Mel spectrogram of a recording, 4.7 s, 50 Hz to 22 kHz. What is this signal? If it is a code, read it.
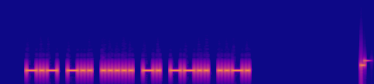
Morse code, heard as a keyed tone, about 28 wpm, 700 Hz. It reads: KD5NZF
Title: USA Call Signs - 6 Characters - 3x Character Spacing - 28wpm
